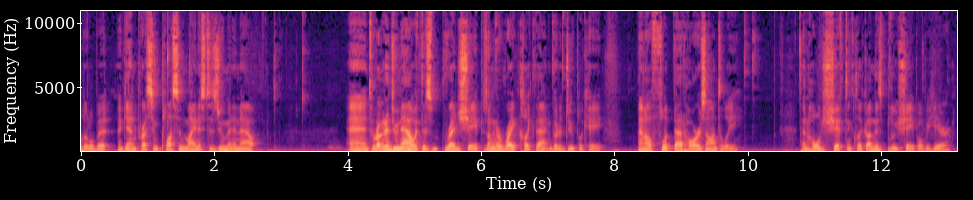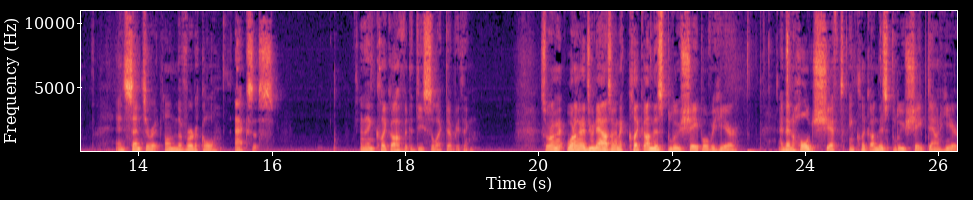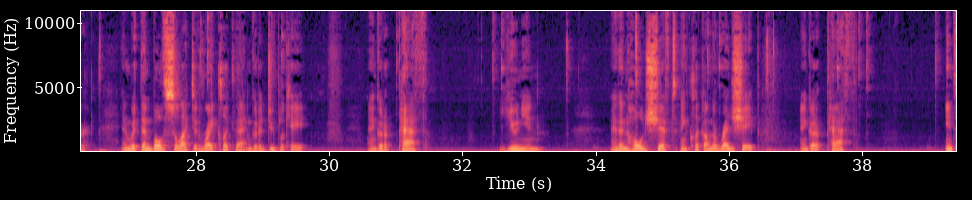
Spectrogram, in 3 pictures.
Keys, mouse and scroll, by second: 1.2 -, 1.4 =, 2.1 -, 3.0 click, 6.2-7.6 drag, 10.1 click, 12.0 shift+click, 15.4 click, 17.6 click, 21.7 click, 25.3 shift+click, 28.2 right click, 29.3 click, 31.2 click, 32.6 click, 35.8 click, 37.6 click, 38.0 click, 39.2 click.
